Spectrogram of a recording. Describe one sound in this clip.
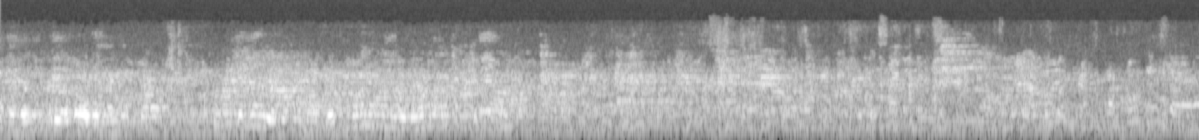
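Voices of men and women chatter nearby outdoors.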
